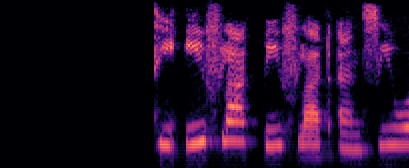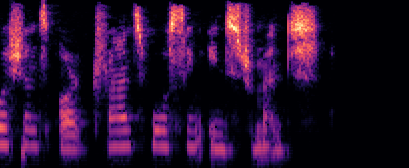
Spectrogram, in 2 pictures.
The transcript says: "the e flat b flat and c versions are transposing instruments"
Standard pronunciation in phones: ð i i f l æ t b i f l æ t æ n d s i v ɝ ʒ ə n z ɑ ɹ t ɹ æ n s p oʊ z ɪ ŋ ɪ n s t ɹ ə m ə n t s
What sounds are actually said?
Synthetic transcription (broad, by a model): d i i f l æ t b i f l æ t æ n d s i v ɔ ʃ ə n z ɑ ɹ t ɹ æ n s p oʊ s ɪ ŋ ɪ n s t ɹ ə m ə n t s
